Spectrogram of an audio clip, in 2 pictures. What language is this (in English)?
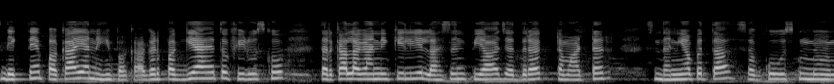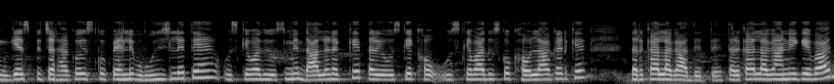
Hindi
